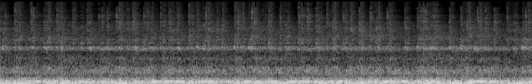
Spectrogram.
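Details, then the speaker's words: 1972 Chevrolet Camaro SS V8 after cold start: deep, even, lumpy burble at idle with no ticks or knocks; healthy-sounding engine. "Car will definitely turn some heads the way it looks and the way it sounds."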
